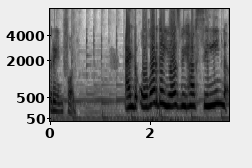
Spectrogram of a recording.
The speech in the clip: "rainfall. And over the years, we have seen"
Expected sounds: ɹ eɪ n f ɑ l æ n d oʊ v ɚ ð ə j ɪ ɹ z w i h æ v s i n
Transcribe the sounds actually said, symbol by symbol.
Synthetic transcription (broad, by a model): ɹ eɪ n f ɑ l æ n d oʊ v ɚ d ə j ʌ ɹ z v i h æ v s i n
